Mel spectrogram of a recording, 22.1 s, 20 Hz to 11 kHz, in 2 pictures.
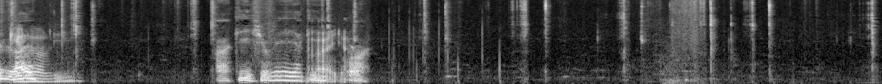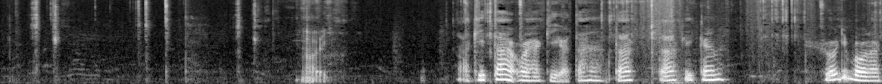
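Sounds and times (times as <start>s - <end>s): knife scraping wood: 2.2s - 2.7s, 6.3s - 6.9s, 7.7s - 9.7s, 20.4s - 22.0s.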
